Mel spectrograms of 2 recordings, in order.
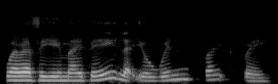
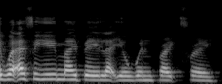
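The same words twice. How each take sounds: First: Very low, very soft recital; solemn repeated saying. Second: Low, hushed recital of a proverb; grandma's saying. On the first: Shown as a demonstration. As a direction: drop right down, slowing at the end. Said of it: "can you just say that again?". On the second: Retold or imitated. Friend quoting grandma's motto, low and quiet. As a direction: lower and soften it like old wisdom. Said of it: "My grandma used to say".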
